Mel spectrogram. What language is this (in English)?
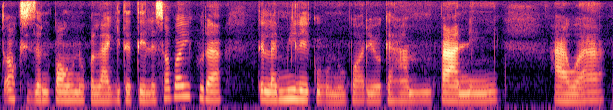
Nepali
